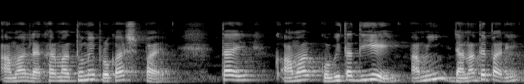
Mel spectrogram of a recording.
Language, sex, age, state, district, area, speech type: Bengali, male, 30-45, West Bengal, Purulia, urban, spontaneous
